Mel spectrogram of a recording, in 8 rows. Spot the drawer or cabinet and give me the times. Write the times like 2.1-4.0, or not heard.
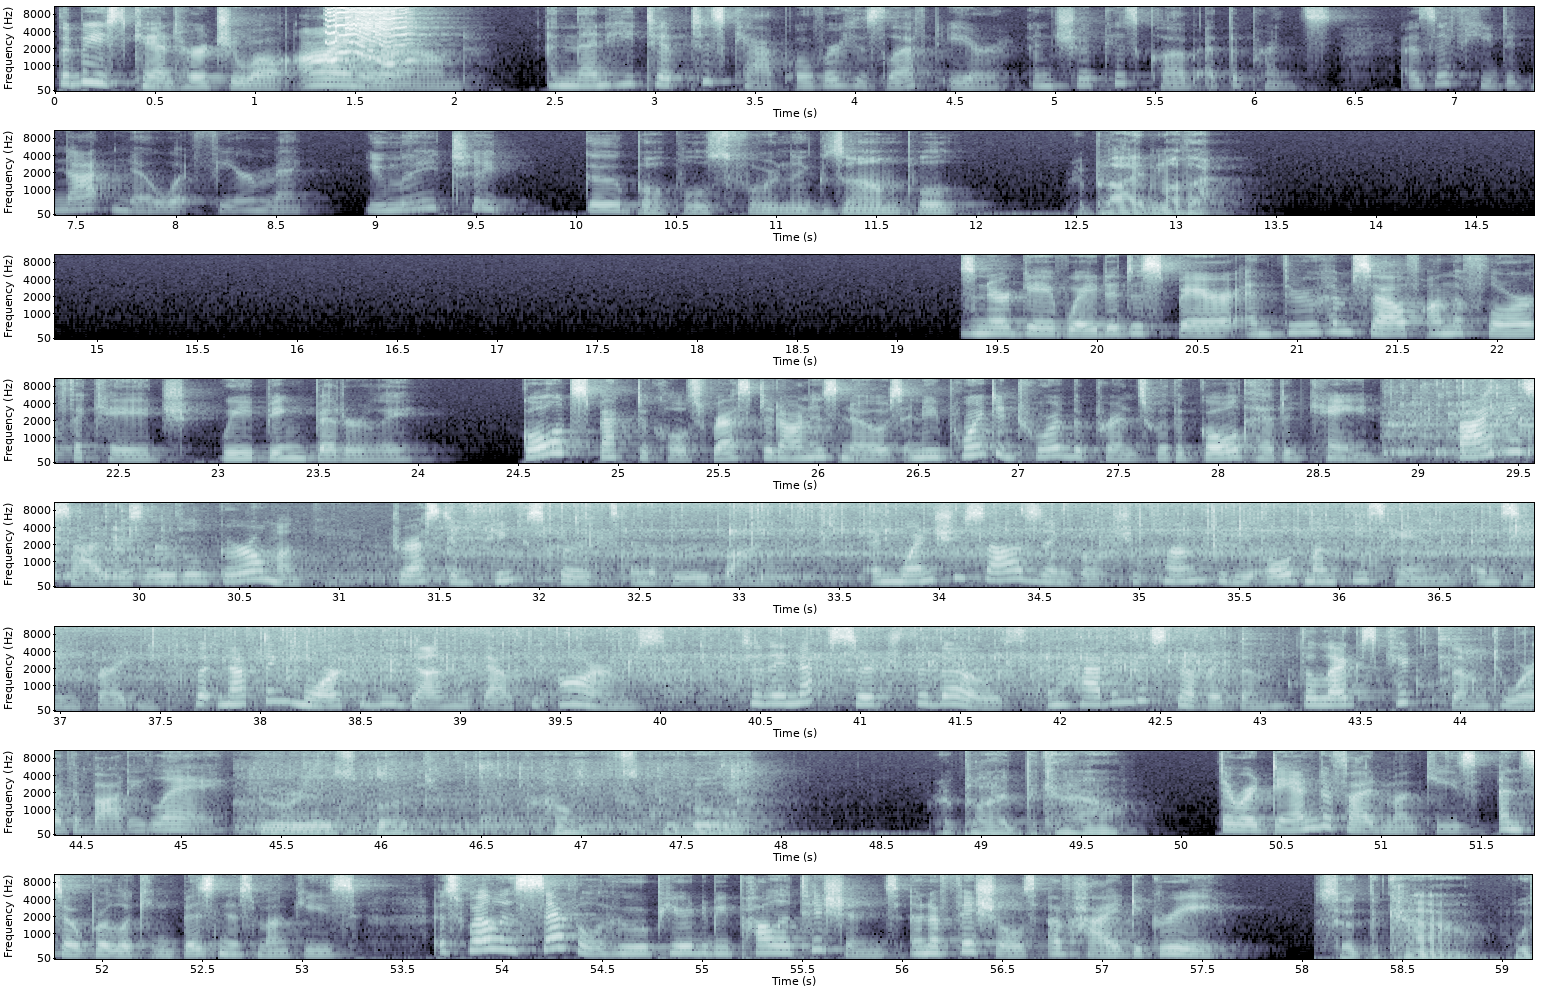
1.3-1.8.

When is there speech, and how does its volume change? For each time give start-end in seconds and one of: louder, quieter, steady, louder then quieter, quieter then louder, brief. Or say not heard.
0.0-13.2 quieter then louder
19.3-59.1 steady.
